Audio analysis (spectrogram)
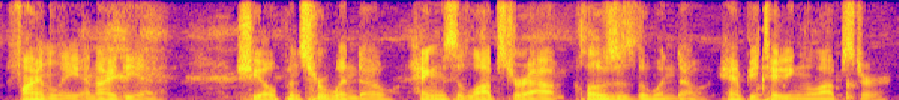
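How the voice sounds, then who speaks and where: A man's voice: medium pitch, normal speed, a little mellow, poor audio. A man reads scripted scene directions as the narrator of a screenplay table read.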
